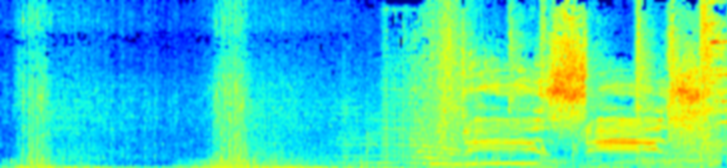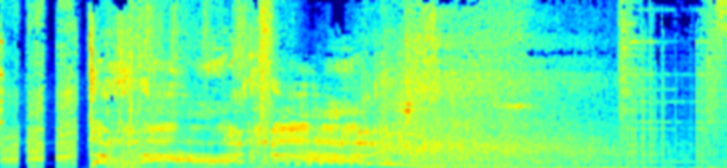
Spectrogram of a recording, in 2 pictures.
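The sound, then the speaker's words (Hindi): A motorbike engine revs loudly, its pitch climbing and falling through several throttle bursts, with a brief cut-out midway before roaring back. “तो आप समझ ही गए होंगे कि ये कहाँ से आई है बाइक से ऑब्वियसली बट बाइक में ऐसा क्या है जो नहीं होगा तो आवाज नहीं आएगी क्या एग्जॉस्ट हाँ वो तो है पर एक चीज और है जिसके बिना एग्जॉस्ट भी किसी काम का नहीं रहेगा”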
